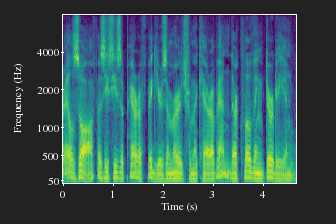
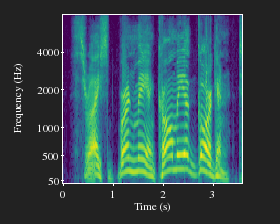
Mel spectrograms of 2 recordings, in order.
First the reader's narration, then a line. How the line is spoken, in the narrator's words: Talon exclaims, laughing uproariously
